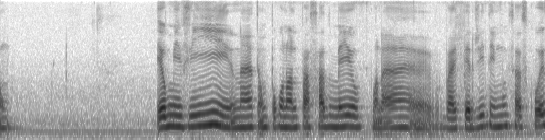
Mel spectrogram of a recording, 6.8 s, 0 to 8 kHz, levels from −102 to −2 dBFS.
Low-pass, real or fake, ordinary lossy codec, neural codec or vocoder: none; real; none; none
